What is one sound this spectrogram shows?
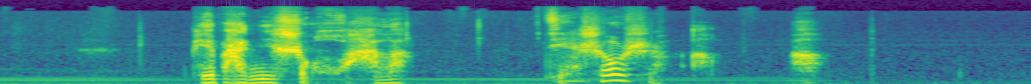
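An elderly woman speaks gently up close.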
